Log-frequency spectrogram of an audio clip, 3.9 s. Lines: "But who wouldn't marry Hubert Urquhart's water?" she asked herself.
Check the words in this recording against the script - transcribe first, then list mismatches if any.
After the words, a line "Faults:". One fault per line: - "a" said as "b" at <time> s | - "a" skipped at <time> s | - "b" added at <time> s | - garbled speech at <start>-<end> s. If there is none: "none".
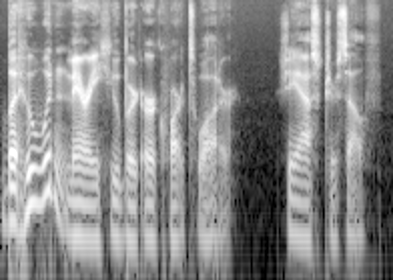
"But who wouldn't marry Hubert Urquhart's water?" she asked herself.
Faults:
none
